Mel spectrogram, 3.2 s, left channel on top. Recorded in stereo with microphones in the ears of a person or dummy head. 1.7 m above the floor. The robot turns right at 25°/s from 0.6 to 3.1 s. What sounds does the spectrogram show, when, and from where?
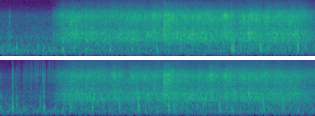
1.6 s a clap: 20° left (ahead or behind), 2.5 m; by 1.9 s 15° left (ahead or behind), 2.5 m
